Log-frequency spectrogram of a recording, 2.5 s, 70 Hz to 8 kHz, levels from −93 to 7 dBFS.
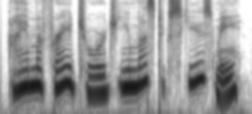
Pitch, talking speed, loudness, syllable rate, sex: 215 Hz, 190 wpm, -12 LUFS, 5.2 syllables/s, female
